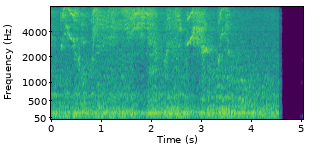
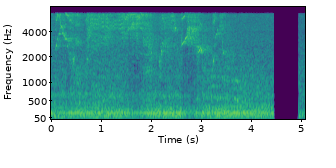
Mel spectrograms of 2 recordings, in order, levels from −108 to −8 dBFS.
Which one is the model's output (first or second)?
first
